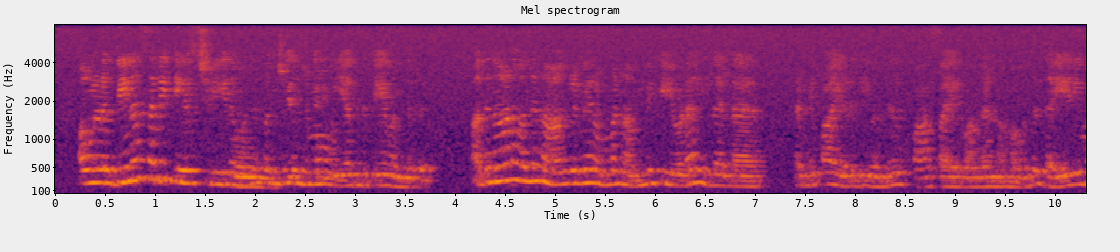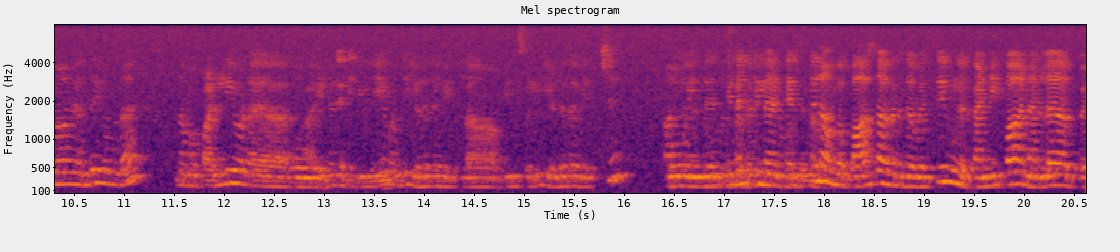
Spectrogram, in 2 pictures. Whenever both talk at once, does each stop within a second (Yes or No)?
No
